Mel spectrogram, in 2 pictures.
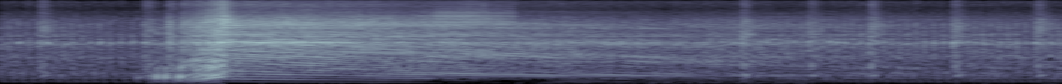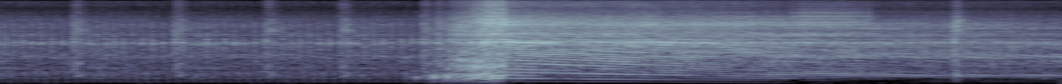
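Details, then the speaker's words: Two-stroke dirt bike with carburettor air screw turned in to a very rich position: uneven burble, sputtering blips and muffled bogging note, idle drops quickly, like choke on; over-rich mixture. "il s'embourbe assez bien et le ralenti vient de tomber vraiment rapide si définitivement trop riche d'un position"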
